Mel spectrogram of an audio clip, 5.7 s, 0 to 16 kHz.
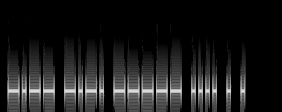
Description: Morse code, heard as a keyed tone, about 17 wpm, 700 Hz. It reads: YC0HEE
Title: DXCC-100 Call Signs - 6 Characters - Repeated 2x - 17wpm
